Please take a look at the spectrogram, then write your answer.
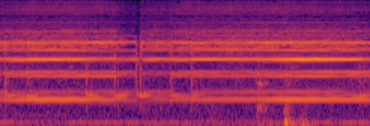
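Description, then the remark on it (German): A loud, piercing emergency alert tone from a mobile phone, set off by a Cell Broadcast warning message sent to all phones in a radio cell, sounds continuously and steadily, a harsh electronic alarm filling the whole moment with no one speaking. “Die kann dann auch einen Alarmton auslösen.”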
